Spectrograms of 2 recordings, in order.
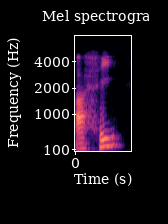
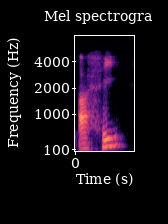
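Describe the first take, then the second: First: The h sound comes between the two vowels. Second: The h sound comes between the two vowels.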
